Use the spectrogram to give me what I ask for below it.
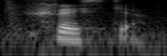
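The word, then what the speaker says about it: Chrystia: Because he pronounces it in a way that only people who have grown up with Ukrainian around them do. Which is how? Chrestya. Harder in the back of the throat.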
